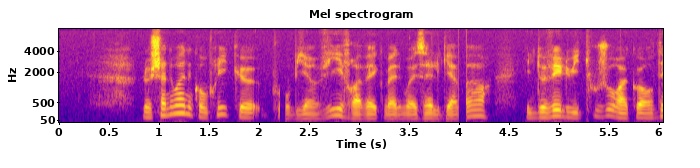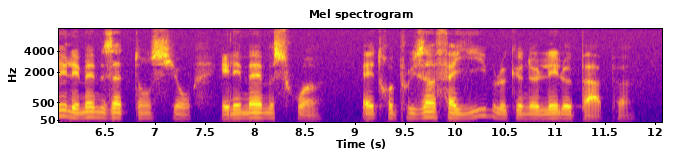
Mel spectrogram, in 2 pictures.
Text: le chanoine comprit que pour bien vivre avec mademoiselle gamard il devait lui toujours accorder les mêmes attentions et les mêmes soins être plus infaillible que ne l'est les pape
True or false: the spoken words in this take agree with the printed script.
false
